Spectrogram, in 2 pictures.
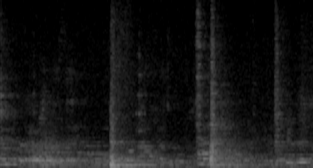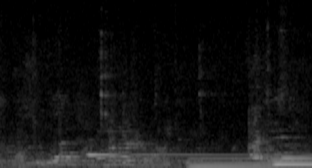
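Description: Band on stage between numbers: two sharp knocks and faint talk, then about four seconds in a single held note, joined a second later by a sustained instrumental chord that slowly fades.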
